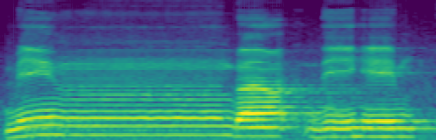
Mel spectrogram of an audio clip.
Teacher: bibirnya tidak rapet tidak nempel 100%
